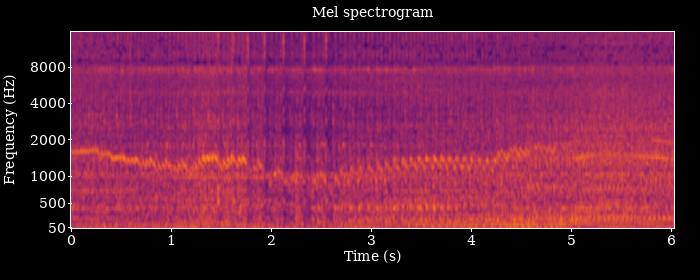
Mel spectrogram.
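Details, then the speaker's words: Nissan Altima 2.5 (2010 listed, owner unsure of year), misfire diagnosed without scan tool: idle stumbles with irregular skips when the number two coil is pushed down; coil two arcing, number one also questionable; misfire from arcing ignition coil. "so this is questionable if I push it down then it start misfiring so we possibly have like some arcing issues with this"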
